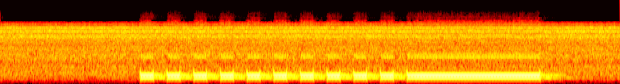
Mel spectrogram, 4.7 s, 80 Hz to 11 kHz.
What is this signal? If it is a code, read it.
Telephone call progress tone (North American plan), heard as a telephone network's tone, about 350, 440 Hz, 0.1 s on and 0.1 s off, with room echo. Stutter dial tone.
